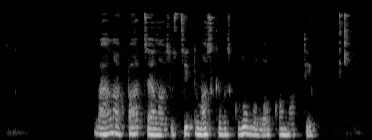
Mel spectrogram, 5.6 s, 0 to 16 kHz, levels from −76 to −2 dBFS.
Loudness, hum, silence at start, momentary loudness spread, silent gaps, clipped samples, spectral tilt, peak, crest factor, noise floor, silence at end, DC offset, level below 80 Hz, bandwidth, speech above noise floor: -28 LUFS; none; 1.4 s; 12 LU; none; under 0.1%; -6.5 dB/octave; -12 dBFS; 16 dB; -82 dBFS; 0.35 s; under 0.1%; -66 dBFS; 11.5 kHz; 56 dB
